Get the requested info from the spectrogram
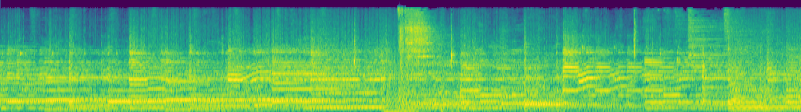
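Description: A band playing live: guitars ring out a melodic line of sustained notes in an instrumental song. There is one sharp crash about halfway through.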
